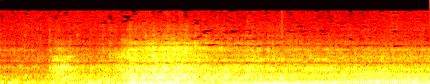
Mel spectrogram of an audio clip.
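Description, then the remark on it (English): A stolen car's engine rumbles, swelling louder as it revs and pulls forward to be driven inside, then settling into a steady, heavy idle-like drone with some faint rattling. “I got a hot car and you can't hear the bell. Come on, let's get this thing inside.”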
